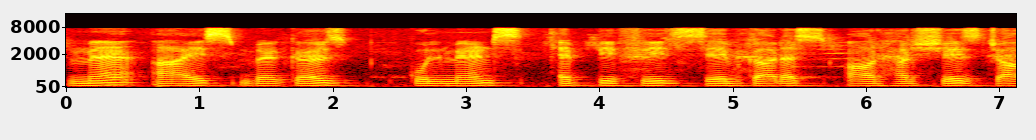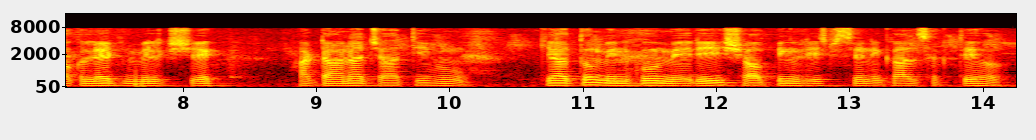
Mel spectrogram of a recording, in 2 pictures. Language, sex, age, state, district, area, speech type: Urdu, male, 18-30, Bihar, Saharsa, rural, read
